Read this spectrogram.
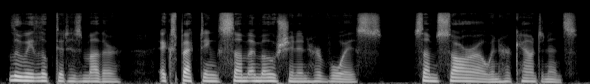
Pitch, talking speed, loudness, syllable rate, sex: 140 Hz, 165 wpm, -21 LUFS, 5.4 syllables/s, female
